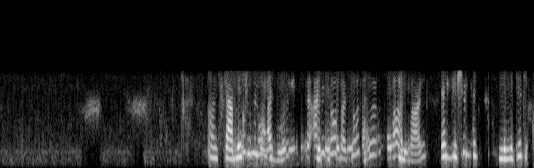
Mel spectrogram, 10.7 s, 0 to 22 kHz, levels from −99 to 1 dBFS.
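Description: Tandem speech coding runs throughout. The speech sounds rough, muffled and warbly, with nothing above 3.8 kHz, which fits several codecs in a row ending in G.729A, each re-encoding the previous one's damage.

Echo leak occurs at 4.87–5.15 s, 6.02–6.14 s, 7.53–7.64 s and 9.19–9.8 s. A faint copy of the speech returns 310–320 ms late, roughly 20 to 30 dB below the speech, likely loudspeaker echo the canceller failed to remove.

Speech suppressed in double talk occurs at 6.46–8.42 s, 8.79–8.85 s and 9.25–9.67 s. The speech dips by up to roughly 40 dB, likely because the echo canceller turned down its own talker along with the loudspeaker echo while both sides talked at once.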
